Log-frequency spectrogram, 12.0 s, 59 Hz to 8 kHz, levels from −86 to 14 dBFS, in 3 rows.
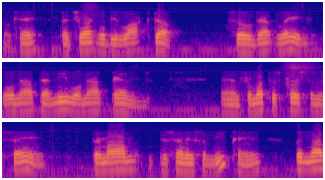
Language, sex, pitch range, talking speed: English, male, 105-125 Hz, 165 wpm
